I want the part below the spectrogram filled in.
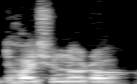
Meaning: The 45th character in the Bengali abugida
- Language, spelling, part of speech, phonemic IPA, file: Bengali, ঢ়, character, /ɾ̠ʱɔ/, Bn-ঢ়.ogg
